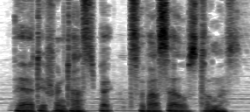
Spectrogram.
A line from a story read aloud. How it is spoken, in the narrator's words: sighed the angel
